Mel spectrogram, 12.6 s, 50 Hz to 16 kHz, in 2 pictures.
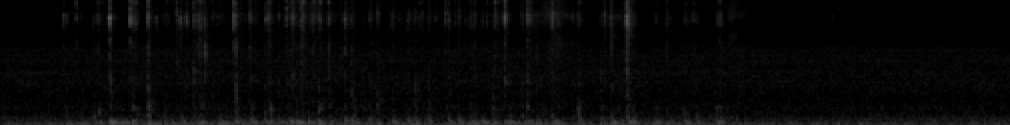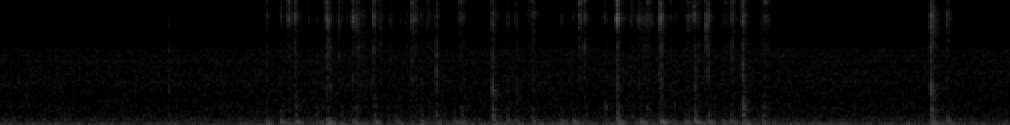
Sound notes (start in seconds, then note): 0.4 keyboard typing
